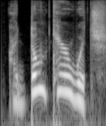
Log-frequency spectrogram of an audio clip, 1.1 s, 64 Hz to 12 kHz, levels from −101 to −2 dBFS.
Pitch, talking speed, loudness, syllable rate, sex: 225 Hz, 225 wpm, -18 LUFS, 4.5 syllables/s, female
